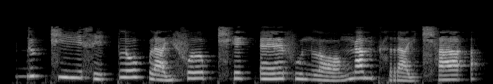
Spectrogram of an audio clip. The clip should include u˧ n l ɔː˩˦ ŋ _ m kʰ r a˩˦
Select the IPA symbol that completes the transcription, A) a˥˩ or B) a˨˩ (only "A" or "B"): A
